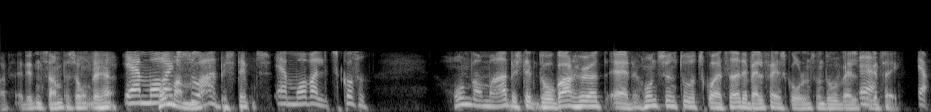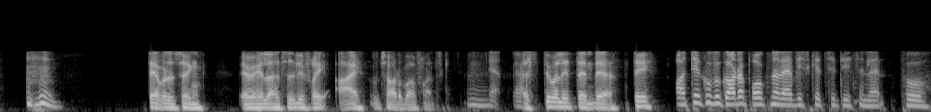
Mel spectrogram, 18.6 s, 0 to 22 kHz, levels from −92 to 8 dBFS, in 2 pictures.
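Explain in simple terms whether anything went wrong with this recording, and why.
Nothing went wrong with this audio, so there is no fault here to explain.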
